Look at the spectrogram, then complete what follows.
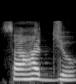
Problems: none marked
